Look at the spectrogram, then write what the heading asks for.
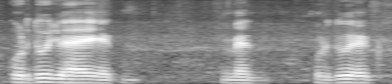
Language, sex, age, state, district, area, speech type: Urdu, male, 60+, Bihar, Khagaria, rural, spontaneous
